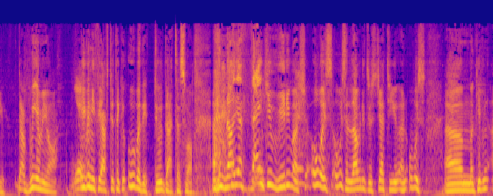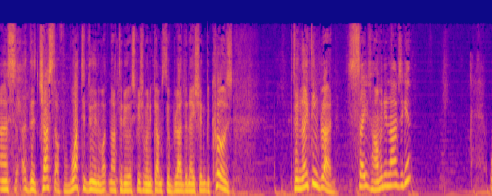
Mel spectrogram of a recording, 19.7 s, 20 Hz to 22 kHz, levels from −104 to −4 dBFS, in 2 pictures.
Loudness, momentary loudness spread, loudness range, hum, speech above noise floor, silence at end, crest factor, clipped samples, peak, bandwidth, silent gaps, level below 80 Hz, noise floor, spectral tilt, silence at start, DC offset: -19 LUFS; 9 LU; 3 LU; none; 36 dB; 0 s; 14 dB; under 0.1%; -4 dBFS; 13 kHz; none; -46 dBFS; -54 dBFS; -5.5 dB/octave; 0 s; under 0.1%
